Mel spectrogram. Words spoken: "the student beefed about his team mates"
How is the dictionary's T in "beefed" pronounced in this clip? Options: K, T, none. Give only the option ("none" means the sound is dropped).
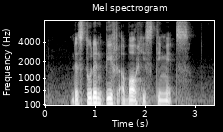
T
